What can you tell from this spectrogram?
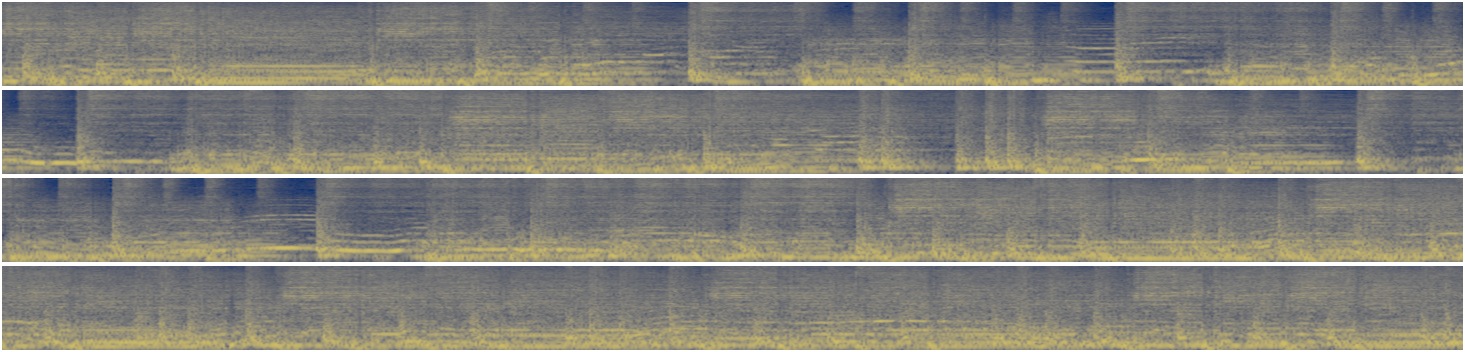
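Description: Live rock band playing with the drum kit loudest: kick drum, snare and cymbals driving under sustained pitched instrument notes, with a few brief stops in the beat.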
